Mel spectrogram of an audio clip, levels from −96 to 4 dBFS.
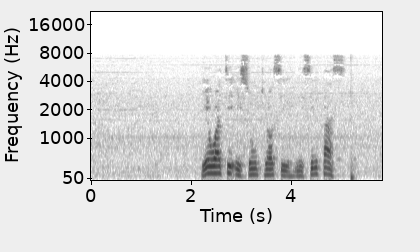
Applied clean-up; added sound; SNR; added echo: none; none; none; none.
